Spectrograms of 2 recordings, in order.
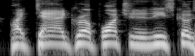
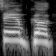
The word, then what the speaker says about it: Cooke: I'm like, okay, well, the one Coke that I fucking know, it's pronounced Cook, and it's Sam Cooke, and it's a famous punter for the Ravens.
